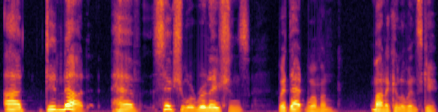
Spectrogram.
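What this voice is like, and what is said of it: Imitates another person's voice. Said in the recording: “do an impression of Bill Clinton ... It's going to be terrible. ... That wasn't that good.”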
